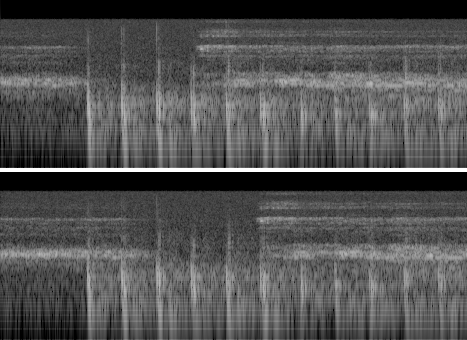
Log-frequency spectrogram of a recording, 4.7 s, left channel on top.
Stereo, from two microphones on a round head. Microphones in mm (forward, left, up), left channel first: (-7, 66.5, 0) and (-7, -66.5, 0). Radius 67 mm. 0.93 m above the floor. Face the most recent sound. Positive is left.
turn(degrees=60)  # may be behind; listen again after turning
